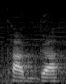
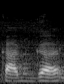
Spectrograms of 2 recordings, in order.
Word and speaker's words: Kagga: Now, it's Kagga, right? Kagga. That's how they pronounce it. Kagga, yeah.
